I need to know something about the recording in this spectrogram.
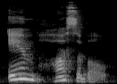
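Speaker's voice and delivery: usual speaking voice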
